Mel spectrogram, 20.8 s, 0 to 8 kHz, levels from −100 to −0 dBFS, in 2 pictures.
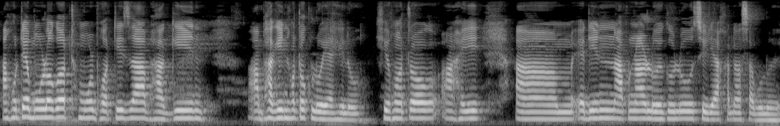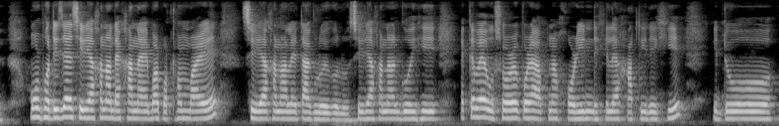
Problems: none marked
